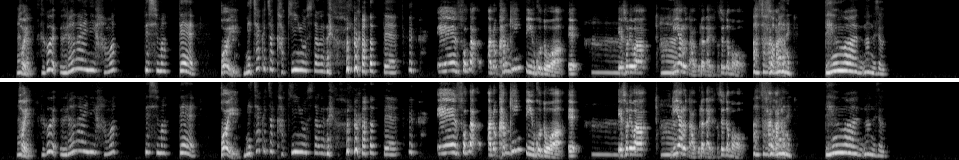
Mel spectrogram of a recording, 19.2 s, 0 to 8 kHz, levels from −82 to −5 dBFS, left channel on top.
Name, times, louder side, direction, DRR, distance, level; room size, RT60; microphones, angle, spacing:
voice 1, 0.3-2.3 2.9-3.9 4.9-8.3 10.1-10.2 11.8-12.5 13.2-13.6 15.1-15.8 16.5-17.7, left 3 dB, 70° left, 0.7 m, -27 dB
voice 2, 4.4-4.8 8.7-11.6 12.4-13.0 13.4-14.9 15.3-15.8, right 2 dB, 40° right, 0.9 m, -24 dB
5.2 x 2.5 x 2.9 m
head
